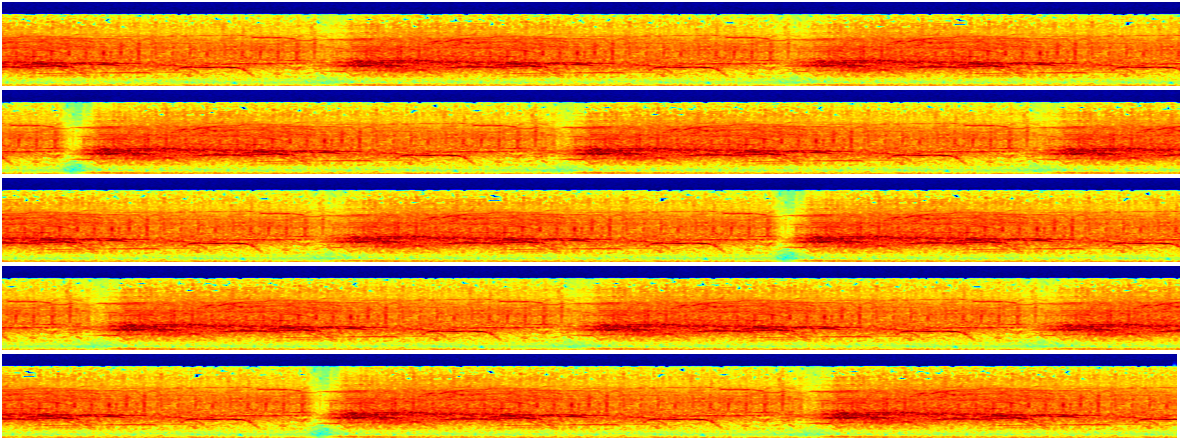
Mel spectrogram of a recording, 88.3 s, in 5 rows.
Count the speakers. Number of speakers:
zero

